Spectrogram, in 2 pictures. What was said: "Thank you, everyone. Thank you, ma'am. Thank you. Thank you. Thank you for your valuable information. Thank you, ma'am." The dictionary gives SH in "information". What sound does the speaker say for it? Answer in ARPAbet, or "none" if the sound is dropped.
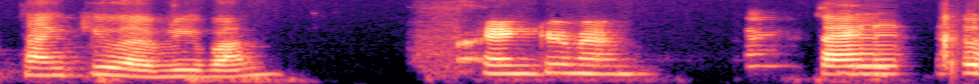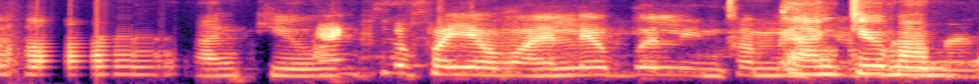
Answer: none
